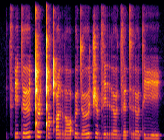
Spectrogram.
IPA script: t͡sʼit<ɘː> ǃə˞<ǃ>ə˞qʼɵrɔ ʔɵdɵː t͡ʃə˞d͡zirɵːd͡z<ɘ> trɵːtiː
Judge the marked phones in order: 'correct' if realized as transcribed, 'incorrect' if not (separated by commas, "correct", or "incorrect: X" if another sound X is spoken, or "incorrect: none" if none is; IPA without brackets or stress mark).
correct, correct, correct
